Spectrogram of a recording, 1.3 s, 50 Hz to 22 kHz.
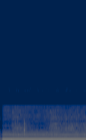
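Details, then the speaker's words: Antique Emerson P1907 tube record player, amplifier warmed up, turntable not reaching speed: only steady 60 Hz mains hum with buzzy overtones from the speaker, no audio output; cause not yet diagnosed. "you can hear that the tube amplifier has warmed up as you can hear from the sound but sadly it's just 60 HZ hum from the"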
